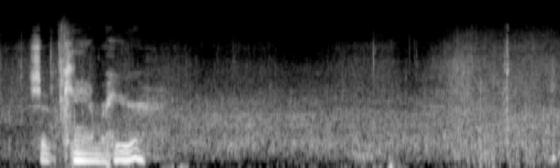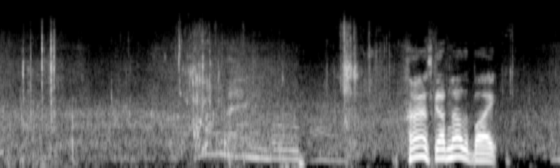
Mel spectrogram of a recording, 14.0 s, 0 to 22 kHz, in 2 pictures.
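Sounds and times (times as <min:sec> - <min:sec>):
stream water running: 0:00.0 - 0:14.0.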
